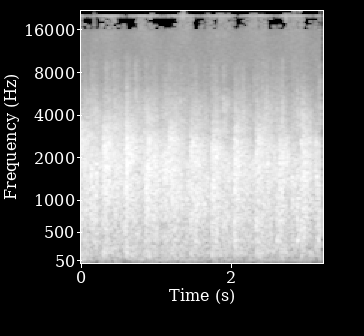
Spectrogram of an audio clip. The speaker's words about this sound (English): Can you give her a hand clap for that?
